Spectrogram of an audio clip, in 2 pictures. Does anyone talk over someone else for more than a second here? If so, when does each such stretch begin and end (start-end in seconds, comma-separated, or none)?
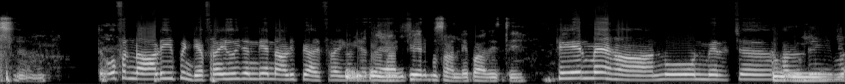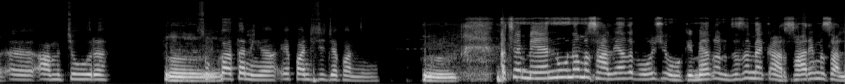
none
